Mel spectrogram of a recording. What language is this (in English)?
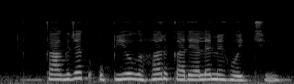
Maithili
